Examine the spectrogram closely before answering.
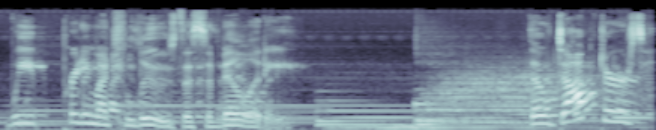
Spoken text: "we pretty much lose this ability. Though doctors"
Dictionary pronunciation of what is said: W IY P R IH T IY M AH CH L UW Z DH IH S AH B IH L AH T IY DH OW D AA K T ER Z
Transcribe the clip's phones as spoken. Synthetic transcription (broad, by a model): W IY P R IH T IY M AH CH L UW Z DH IH S AH B IH L AH T IY DH OW D AA K T ER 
